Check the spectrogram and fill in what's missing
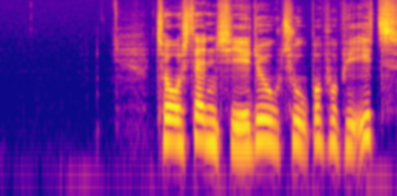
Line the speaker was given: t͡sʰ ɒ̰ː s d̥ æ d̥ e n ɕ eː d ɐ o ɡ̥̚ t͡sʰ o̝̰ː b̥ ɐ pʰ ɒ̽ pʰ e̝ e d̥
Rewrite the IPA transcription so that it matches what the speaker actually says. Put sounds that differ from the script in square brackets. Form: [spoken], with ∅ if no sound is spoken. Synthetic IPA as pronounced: t͡sʰ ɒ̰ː s d̥ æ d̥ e n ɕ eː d [ə] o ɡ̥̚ t͡sʰ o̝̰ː b̥ ɐ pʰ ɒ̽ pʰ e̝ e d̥

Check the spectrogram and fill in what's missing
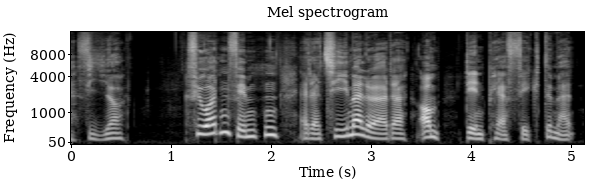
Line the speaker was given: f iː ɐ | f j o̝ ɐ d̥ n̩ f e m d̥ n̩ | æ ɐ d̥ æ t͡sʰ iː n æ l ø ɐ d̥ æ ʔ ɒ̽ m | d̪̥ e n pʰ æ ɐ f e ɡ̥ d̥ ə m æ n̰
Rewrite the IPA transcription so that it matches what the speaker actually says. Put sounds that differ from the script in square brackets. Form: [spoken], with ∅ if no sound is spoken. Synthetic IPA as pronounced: f iː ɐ | f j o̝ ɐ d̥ n̩ f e m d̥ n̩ | æ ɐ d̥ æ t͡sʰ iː [m] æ l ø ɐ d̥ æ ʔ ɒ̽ m | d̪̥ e n pʰ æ ɐ f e ɡ̥ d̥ ə m æ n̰

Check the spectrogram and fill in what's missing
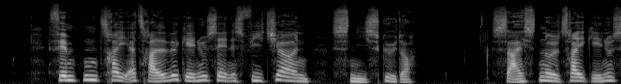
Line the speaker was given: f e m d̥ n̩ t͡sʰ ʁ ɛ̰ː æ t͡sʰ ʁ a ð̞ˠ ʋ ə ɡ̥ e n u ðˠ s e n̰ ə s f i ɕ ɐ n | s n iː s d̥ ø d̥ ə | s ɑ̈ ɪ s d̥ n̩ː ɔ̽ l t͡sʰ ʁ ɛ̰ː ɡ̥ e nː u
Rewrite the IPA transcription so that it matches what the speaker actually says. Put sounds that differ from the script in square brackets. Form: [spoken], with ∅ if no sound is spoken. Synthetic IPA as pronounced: f e m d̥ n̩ t͡sʰ ʁ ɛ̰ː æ t͡sʰ ʁ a ð̞ˠ ʋ ə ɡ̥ e n u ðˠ s e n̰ ə s f i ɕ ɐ n | s n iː s [ɡ̥] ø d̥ [ɐ] | s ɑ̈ ɪ s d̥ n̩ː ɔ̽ l t͡sʰ ʁ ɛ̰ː ɡ̥ e [n] u

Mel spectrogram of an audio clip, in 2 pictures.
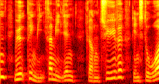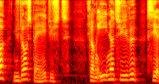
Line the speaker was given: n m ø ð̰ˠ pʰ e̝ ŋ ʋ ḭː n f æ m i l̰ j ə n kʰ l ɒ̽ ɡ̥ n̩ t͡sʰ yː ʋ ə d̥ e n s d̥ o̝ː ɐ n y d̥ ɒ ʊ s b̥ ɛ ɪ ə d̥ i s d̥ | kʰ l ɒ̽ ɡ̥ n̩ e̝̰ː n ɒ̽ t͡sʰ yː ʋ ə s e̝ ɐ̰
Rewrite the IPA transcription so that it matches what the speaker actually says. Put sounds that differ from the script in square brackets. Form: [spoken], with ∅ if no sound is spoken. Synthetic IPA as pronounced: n m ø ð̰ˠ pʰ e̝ ŋ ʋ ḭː n f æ m i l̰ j ə n kʰ l ɒ̽ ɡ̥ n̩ t͡sʰ yː ʋ ə d̥ e n s d̥ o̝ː ɐ n y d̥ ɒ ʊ s b̥ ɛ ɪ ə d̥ [y] s d̥ | kʰ l ɒ̽ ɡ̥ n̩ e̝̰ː n ɒ̽ t͡sʰ yː ʋ ə s e̝ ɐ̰

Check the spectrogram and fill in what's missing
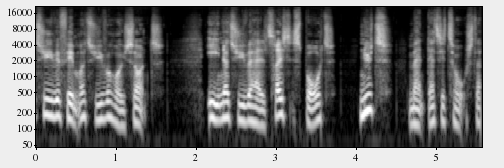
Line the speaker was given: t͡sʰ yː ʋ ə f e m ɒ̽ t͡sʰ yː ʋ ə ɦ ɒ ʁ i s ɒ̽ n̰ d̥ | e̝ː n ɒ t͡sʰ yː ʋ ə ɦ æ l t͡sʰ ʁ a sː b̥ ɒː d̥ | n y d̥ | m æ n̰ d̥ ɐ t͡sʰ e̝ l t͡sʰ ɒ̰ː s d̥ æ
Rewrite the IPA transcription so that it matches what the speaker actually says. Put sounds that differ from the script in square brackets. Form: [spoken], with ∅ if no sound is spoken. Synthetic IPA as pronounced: t͡sʰ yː ʋ ə f e m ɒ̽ t͡sʰ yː ʋ ə ɦ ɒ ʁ i s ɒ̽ n̰ d̥ | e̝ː n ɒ t͡sʰ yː ʋ ə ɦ æ l t͡sʰ ʁ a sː b̥ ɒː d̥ | n y d̥ | m æ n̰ d̥ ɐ t͡sʰ e̝ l t͡sʰ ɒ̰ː s d̥ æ

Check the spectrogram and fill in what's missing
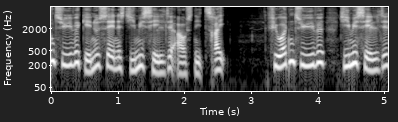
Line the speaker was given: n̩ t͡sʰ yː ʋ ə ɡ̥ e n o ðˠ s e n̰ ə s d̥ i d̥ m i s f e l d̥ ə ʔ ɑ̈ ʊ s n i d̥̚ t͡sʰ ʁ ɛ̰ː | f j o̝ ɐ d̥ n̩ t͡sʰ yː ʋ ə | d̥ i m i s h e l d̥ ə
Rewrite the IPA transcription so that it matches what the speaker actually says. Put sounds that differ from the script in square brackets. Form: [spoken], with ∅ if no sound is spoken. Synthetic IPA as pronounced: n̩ t͡sʰ yː ʋ ə ɡ̥ e n [u] ðˠ s e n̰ ə s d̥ i [∅] m i s [h] e l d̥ ə ʔ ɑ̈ ʊ s n i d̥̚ t͡sʰ ʁ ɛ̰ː | f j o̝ ɐ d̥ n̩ t͡sʰ yː ʋ ə | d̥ i m i s h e l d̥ ə

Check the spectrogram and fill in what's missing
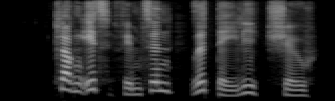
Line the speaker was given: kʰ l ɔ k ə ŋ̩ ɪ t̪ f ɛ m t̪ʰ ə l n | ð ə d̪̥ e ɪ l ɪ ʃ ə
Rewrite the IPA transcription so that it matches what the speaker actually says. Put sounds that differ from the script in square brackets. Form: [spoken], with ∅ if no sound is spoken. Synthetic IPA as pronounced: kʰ l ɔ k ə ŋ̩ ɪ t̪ f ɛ m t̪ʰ ə [∅] n | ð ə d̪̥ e ɪ l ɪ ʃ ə

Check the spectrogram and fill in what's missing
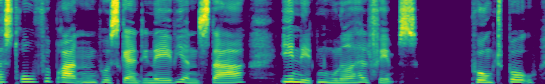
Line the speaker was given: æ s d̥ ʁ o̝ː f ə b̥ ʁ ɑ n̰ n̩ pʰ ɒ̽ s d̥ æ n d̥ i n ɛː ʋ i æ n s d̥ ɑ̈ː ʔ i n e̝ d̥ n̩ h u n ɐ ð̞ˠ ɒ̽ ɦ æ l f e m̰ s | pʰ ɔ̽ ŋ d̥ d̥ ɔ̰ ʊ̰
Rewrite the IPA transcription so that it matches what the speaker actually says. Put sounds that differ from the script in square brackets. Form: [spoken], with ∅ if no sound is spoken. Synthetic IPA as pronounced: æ s d̥ ʁ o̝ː f ə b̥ ʁ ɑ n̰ n̩ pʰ ɒ̽ s [ɡ̥] æ n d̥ i n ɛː ʋ i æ n s d̥ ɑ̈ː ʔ i n e̝ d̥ n̩ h u n ɐ ð̞ˠ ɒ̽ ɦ æ l f e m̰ s | pʰ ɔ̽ ŋ d̥ [b̥] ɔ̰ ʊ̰

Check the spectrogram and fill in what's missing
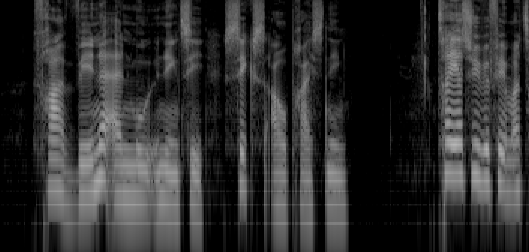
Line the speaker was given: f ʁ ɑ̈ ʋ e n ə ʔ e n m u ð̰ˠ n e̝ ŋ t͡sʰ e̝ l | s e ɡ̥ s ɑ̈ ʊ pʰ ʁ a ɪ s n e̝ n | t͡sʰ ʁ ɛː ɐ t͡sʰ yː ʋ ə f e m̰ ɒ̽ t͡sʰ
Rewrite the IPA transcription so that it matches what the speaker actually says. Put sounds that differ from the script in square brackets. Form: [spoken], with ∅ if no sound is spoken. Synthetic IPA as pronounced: f ʁ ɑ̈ ʋ e n ə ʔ [æ] n m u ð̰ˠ n e̝ ŋ t͡sʰ e̝ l | s e ɡ̥ s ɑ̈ ʊ pʰ ʁ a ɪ s n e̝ [ŋ] | t͡sʰ ʁ ɛː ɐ t͡sʰ yː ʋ ə f e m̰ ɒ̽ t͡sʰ

